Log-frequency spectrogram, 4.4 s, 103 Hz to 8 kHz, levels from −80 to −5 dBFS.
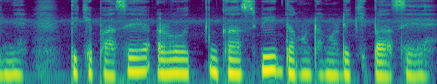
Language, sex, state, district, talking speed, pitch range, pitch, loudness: Nagamese, female, Nagaland, Kohima, 135 wpm, 165-190 Hz, 175 Hz, -15 LUFS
